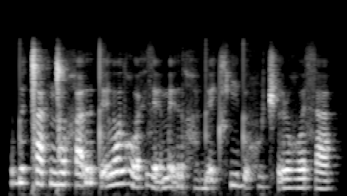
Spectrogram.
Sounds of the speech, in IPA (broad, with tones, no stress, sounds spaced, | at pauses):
d̪ ɐ˦ ǀ a˧ x ŋ͡ǀ ʊ˧ χ a̰˦ r t ɛ̰˧ l ɔ˦ l ʁʷ a̰˧ x z ɛ̰˨ m ɛ̰˧ r χ ə̤˨ d̪ ɛ̰˧ t͡ɕʰ i˦ d̪ ə̰˧ χʷ ə̤˧ t͡ʃʼ ə̰˨ ɹ ʁʷ ɛ˨ s a˨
